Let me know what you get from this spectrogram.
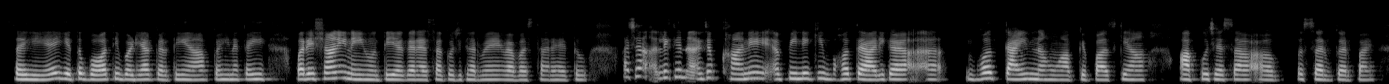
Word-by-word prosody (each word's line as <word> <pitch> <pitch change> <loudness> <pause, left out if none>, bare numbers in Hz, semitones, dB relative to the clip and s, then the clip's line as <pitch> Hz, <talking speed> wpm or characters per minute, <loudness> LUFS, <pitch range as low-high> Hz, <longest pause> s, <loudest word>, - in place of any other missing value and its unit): सही 230 -2 +4
है। 240 +4 +2
ये 250 - +5
तो 260 +2 +2
बहुत 230 0 +3
ही - - +2
बढ़िया 230 -1 +2
करती 225 +1 -2
हैं 220 - 0
आप 215 +1 -2
कहीं 230 0 -1
न 225 - -1
कहीं 240 0 0 0.3
परेशानी 260 +4 +4
नहीं 235 -3 +1
होती 225 +1 -1
है 220 -1 +3
अगर 220 0 +1
ऐसा 210 +1 0
कुछ 215 0 -5
घर 215 0 -2
में 220 0 -3
व्यवस्था 210 +1 -2
रहे 210 0 -4
तो। 215 +1 -7 0.4
अच्छा 370 +3 -3
लेकिन 320 +2 -3
अ, - - 0
जब 305 +3 -4
खाने 260 +3 +1
अ, 245 - -2
पीने 265 0 +2
की 270 +2 -3
बहुत 245 0 -1
तैयारी 225 -3 +5
का 230 -1 +6
अ, 230 0 -4 0.2
बहुत 270 +4 +1
टाइम 240 0 +4
ना 235 -2 +2
हो 220 0 -4
आपके 210 +1 -2
पास 210 -1 -1
कि 235 - -3
हाँ, 215 -1 -3 0.3
आप 230 -1 +5
कुछ 245 -1 -1
ऐसा 225 0 +1
अ, 215 +2 -5
सर्व 225 -3 -1
कर 215 -2 0
पाएँ 210 0 -5
230 Hz, 225 wpm, -22 LUFS, 215-245 Hz, 0.4 s, का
